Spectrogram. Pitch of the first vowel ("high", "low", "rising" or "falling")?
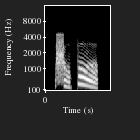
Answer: low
